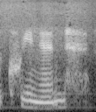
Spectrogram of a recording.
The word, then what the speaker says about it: quinine: it says it contains hand-picked quinine, or quinine, some people pronounce it, and it's called Q-Tonic, and it comes in a big bottle, and it's quite good.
